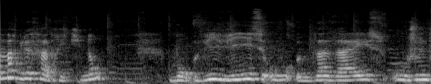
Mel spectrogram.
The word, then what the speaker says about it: VIVIZ: Comme vous le savez, hier, le trio Vavais, oui je vais le dire Vavais alors que je sais qu'on ne prononce pas comme ça.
